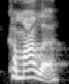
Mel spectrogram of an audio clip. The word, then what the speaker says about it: Kamala: to Justice Sotomayor, but she said her name wrong from the get, right? Kamala.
